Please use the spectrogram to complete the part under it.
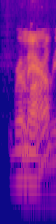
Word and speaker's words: Romero: How do you say the guy's name? Romero? Oh, Romero, yeah.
